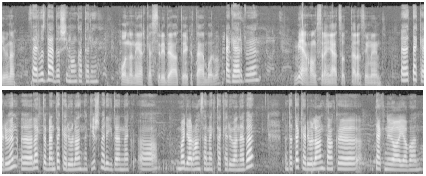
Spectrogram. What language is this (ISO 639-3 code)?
hun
